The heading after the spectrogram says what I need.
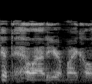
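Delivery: very low, dismissive, can't-be-bothered voice. Demonstrating to an audience how to greet someone, dismissive, like a waste of time. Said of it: "as if talking to this person was a complete waste of".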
